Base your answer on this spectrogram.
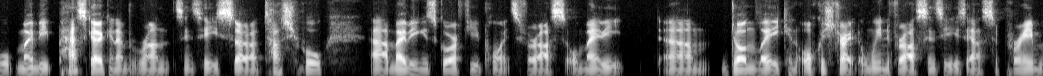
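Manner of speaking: normal talking voice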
